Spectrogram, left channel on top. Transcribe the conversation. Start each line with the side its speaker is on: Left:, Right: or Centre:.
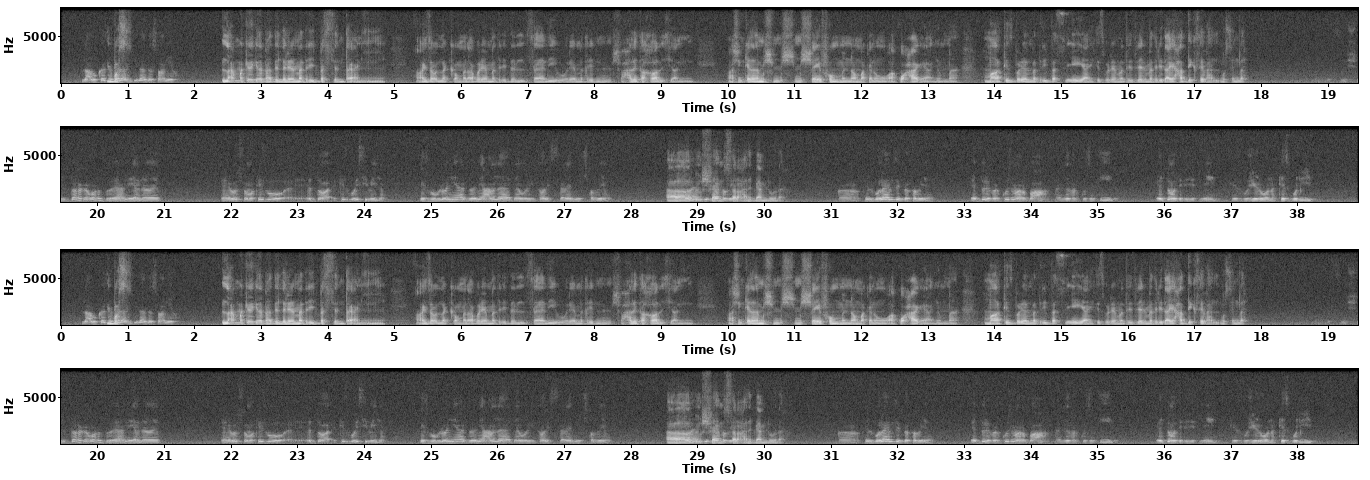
Left: لعبوا كذا
Right: بص
Left: فرقة تقيلة داسوا عليهم
Right: لا هما كده كده بهدلوا ريال مدريد بس انت يعني عايز اقول لك هما لعبوا ريال مدريد السنه دي وريال مدريد مش في حالتها خالص يعني عشان كده مش مش مش شايفهم ان هما كانوا اقوى حاجه يعني هما هما آه، كسبوا ريال مدريد بس ايه يعني كسبوا ريال مدريد ريال مدريد اي حد يكسبها الموسم ده
Left: لا، بس مش للدرجة برضه يعني يعني يعني بص هما كسبوا ادوا كسبوا اي سي ميلان كسبوا بولونيا بولونيا عاملة دوري ايطالي السنة دي مش طبيعي
Right: اه
Left: كسبوا لايبزيج
Right: انا مش فاهم
Left: ده طبيعي
Right: الصراحه اللي بيعملوه ده
Left: اه كسبوا لايبزيج ده طبيعي ادوا ليفركوزن أربعة مع ان ليفركوزن تقيل ادوا مدريد اتنين كسبوا جيرونا كسبوا ليل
